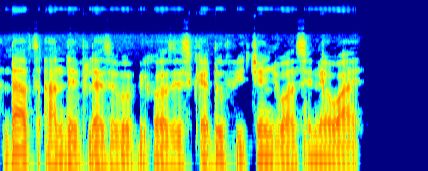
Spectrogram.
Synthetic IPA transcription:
datã̰ndeflɛksɪbəlbḭkʰɔsiskʰɛdufit͡ʃẽnd͡ʒwɔ̃nsĩnɛwaɪ

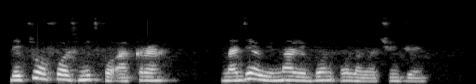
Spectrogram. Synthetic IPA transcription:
detuɔfɔsmitfɔʔakɾa | madiawimaɾibɔnɔlawat͡ʃildɾɛ̃n

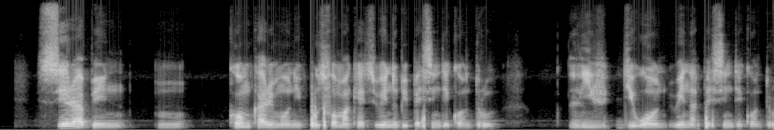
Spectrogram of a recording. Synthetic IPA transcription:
seɹabĩn | kʰɔ̃mkaɹimɔnipʰutfɔmakɛtwenobipɛsĩndekʰɔ̃ntɾol | livdiwɔ̃nwenapɛsĩndekʰɔ̃ntɾo

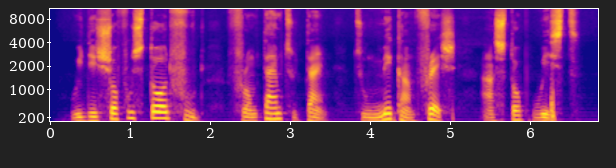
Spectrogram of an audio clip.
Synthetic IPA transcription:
wideʃɔfustɔdfud | fɹɔ̃mtãɪ̃mtʰutʰãɪ̃m | tʰumekãmfɹɛʃ | ʔã̰nstɔpʰwest

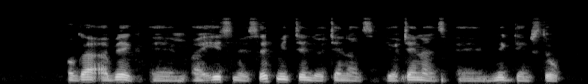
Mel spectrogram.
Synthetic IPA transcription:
ɔɡaʔa̰bɛɡɛ̃maɪhitnɔslɛt̚mitʰɛljɔtɛnãntsjɔtɛnãntsɛ̃nmek̚dɛ̃mstɔp̚

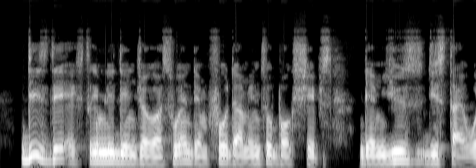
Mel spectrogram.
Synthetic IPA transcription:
dis̬deɛkstɹĩmlidẽnd͡ʒəɹɔswɛ̃ndɛ̃mfɔdãʊ̃nĩntubɔksʃepsdɛ̃mjuzdistaɪw

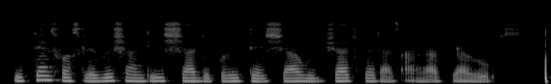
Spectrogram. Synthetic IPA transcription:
d̥itɛ̃nsfɔsɛlɛbɹeʃɔ̃ndiʃadɛkɔɹetɛdʃawidd͡ʒad͡ʒfɛda̰sã̰nɹa̰fia̰ɹṵps

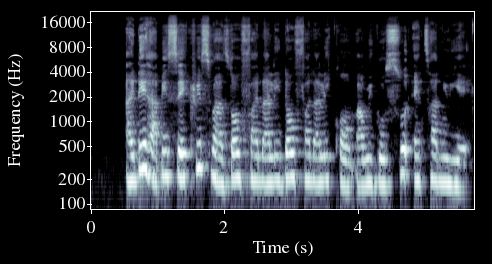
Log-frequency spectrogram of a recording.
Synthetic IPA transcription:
aɪdeɦapisekʰɹismasdɔ̃ntfaɪnalidɔ̃ntfaɪnalikʰɔ̃mãnwiɡosoʔɛ̃ntanjujiə

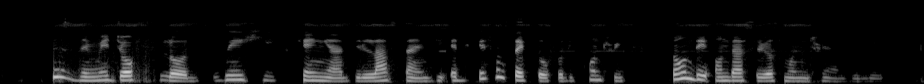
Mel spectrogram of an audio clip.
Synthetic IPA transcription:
sĩnsdimed͡ʒɔflɔdzwehitkʰɛ̃ɲadilastãɪ̃mdiʔɛd͡ʒukeʃɔ̃nsɛk̚tɔfɔdikʰɔ̃ntɹi | d̥ɔ̃ndeʔɔ̃ndasiɹiɔsmɔnitʰɹĩãndile

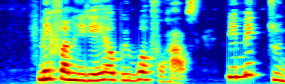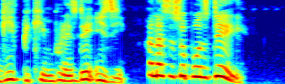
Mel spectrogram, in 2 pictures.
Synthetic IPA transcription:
mekfamilidehɛlpwiðwɔkfɔɦaʊs | demek̚tʰuɡivpikʰĩnbɹɛs̬deʔizi | ãnasesopozde

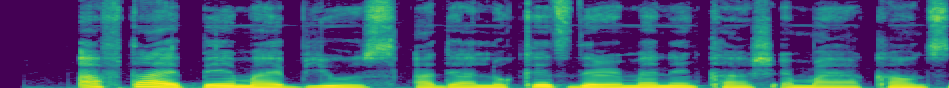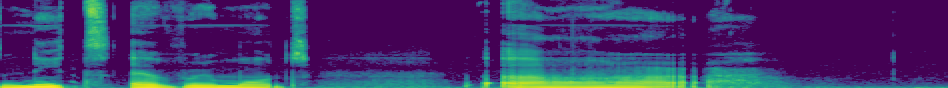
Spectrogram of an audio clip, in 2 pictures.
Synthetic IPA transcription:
ʔaftəaɪpemaɪbjusadealokʰetdəɹimẽnĩŋkʰaʃɪ̰̃nmaɪakʰãʊ̃ntnitɛvɹimɔ̃nt | a̰

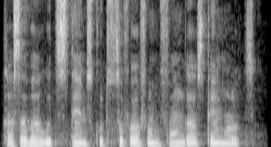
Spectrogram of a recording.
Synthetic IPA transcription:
kʰasavawidstɛ̃mskudsɔfafɹɔ̃mfɔ̃ŋɡastʰɛ̃mɹɔt

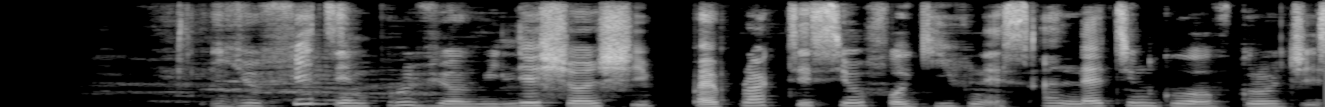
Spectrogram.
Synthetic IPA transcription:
jufitĩmpɹuvjɔɹileʃɔ̃nʃḭp̚b̥aɪpɹak̚tisĩŋfɔɡivnɛ̰sãnlɛtĩŋɡoɔfɡɹɔd͡ʒḭs

